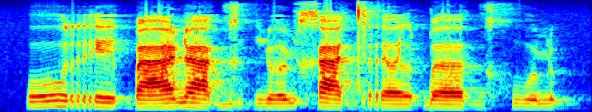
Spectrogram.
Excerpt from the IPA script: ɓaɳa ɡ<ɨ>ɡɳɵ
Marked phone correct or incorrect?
correct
